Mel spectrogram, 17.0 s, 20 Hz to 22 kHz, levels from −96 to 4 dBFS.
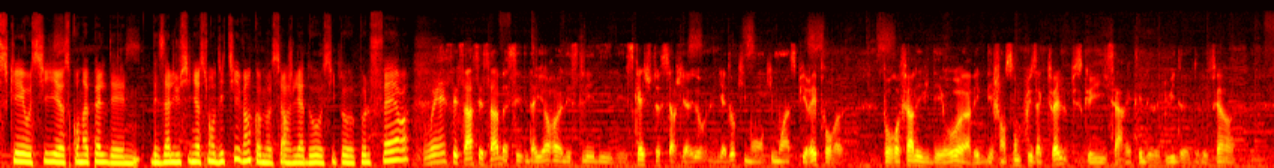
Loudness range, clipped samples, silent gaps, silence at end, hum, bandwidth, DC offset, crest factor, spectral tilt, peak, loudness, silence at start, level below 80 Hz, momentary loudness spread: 8 LU; under 0.1%; none; 0.2 s; none; 12.5 kHz; under 0.1%; 18 dB; -7 dB/octave; -6 dBFS; -24 LUFS; 0 s; -56 dBFS; 13 LU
